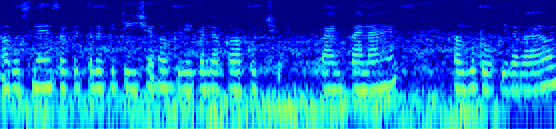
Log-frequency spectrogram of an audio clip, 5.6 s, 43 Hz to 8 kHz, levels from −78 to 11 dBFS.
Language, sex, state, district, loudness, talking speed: Hindi, female, Bihar, Sitamarhi, -36 LUFS, 205 wpm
